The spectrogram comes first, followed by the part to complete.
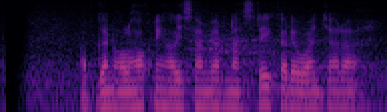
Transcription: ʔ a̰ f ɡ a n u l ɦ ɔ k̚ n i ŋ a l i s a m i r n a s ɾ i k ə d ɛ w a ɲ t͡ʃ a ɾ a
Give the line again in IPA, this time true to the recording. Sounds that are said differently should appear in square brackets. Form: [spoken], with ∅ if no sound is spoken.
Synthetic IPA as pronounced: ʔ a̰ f ɡ a n [ɔ] l ɦ ɔ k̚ n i ŋ a l i s a m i r n a s ɾ i k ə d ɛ w a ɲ t͡ʃ a ɾ a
